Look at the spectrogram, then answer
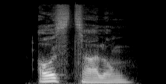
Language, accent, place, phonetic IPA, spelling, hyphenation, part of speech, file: German, Germany, Berlin, [ˈaʊ̯sˌtsaːlʊŋ], Auszahlung, Aus‧zah‧lung, noun, De-Auszahlung.ogg
- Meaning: 1. payment, disbursement 2. paying off 3. buying out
